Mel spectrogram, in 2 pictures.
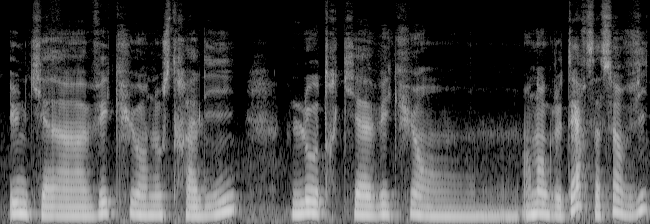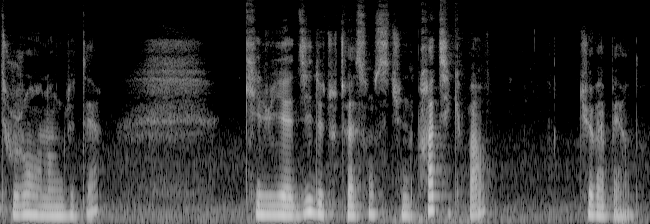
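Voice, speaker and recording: Low mellow-voiced Frenchwoman chatting. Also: takes it slowly, pauses often. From France. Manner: rambling, many fillers and restarts. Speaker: craft channel host. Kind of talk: casual chatty monologue.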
